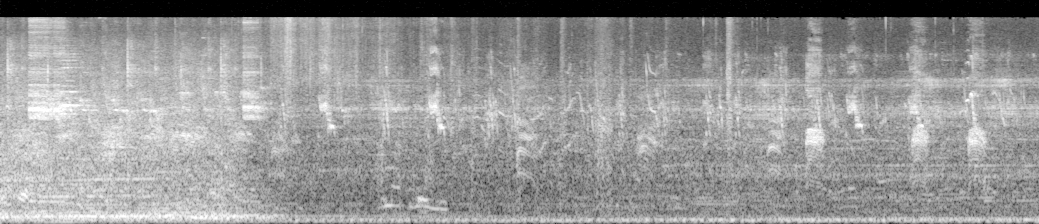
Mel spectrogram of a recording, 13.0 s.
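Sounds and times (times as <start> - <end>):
low steady rumble: 0.0 - 7.2
birds chirping: 0.0 - 12.9.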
